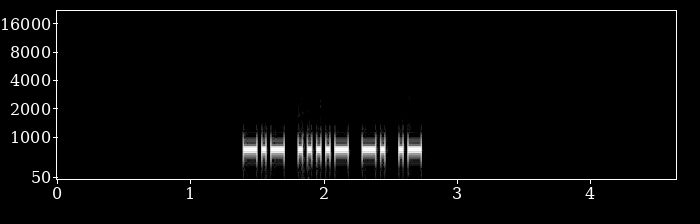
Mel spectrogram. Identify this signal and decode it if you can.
Morse code, heard as a keyed tone, about 34 wpm, 700 Hz. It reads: K4NA
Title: USA Call Signs - 4 Characters - Repeated 2x - 35wpm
